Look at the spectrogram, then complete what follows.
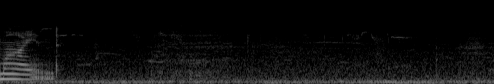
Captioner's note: birds chirping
